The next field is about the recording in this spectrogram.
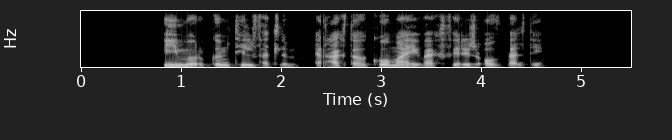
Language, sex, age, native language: Icelandic, male, 18-19, Icelandic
